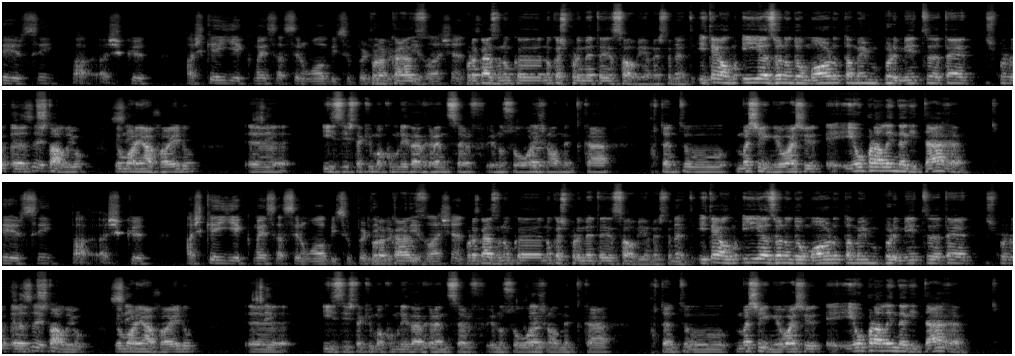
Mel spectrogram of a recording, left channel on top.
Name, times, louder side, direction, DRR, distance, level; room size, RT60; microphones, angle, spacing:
voice 1, 0.0-1.4 1.8-4.7 6.7-6.8 10.2-10.6 11.2-11.5 12.6-12.9 15.3-15.6, right 5 dB, 40° right, 0.7 m, -34 dB
voice 2, 3.7-4.3 4.6-10.9 11.2-12.0 12.6-13.0 13.3-16.2 16.7-19.7, left 1 dB, 20° left, 1.0 m, -26 dB
3.0 x 2.7 x 2.5 m
head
